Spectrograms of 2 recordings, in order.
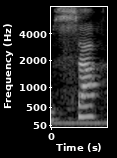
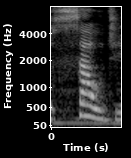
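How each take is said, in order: First: "saúde" split as sa, u, de with pauses; said separately. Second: Said in the usual way. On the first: Shown as a demonstration. Teacher correcting the joined word, "saúde" syllable by syllable. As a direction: break "saúde" into three drawn-out syllables. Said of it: "Eu falo separado". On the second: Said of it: "eu não falo saúde".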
